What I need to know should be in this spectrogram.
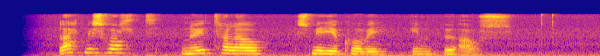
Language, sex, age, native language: Icelandic, female, 50-59, Icelandic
